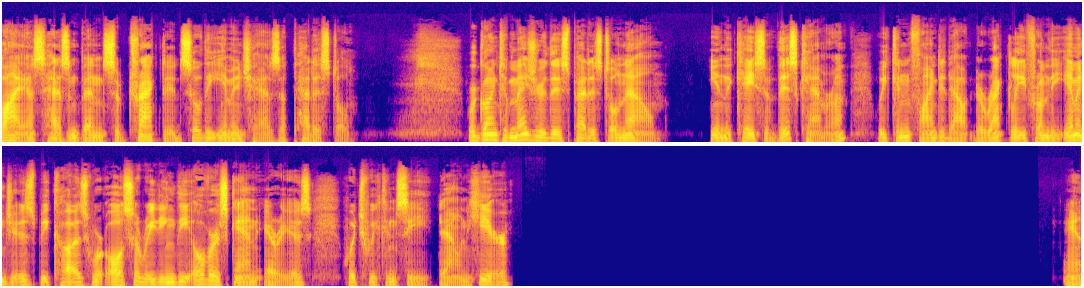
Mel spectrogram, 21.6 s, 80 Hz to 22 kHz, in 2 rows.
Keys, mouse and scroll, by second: 5.4 click, 13.1 click, 15.8 ctrl+shift+space, 16.0-17.7 ctrl+shift+drag, 19.7-20.3 scroll up 2, 20.4-20.8 scroll up 2.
